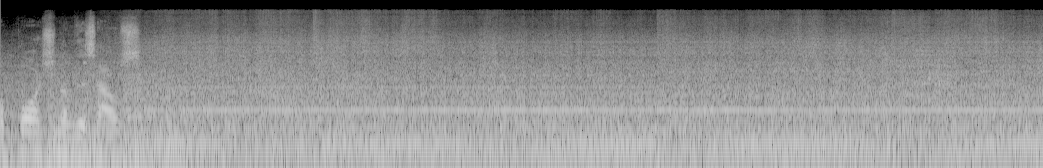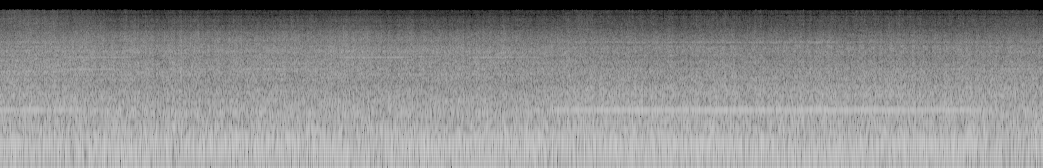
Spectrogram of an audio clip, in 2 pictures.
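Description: A fire engine's motor rumbles steadily.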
